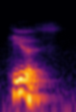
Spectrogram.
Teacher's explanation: There can also be two syllables pronounced, but with no stress on the word is, which makes its vowel become very weak and reduced in duration. It's what we call a schwa sound, and the IPA representation is like this. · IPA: [hi əz]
